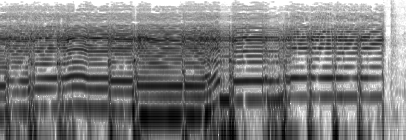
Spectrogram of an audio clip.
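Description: Recorded electric guitar playing a single-note melodic line with a bent note and a slide up midway, cut off abruptly near the end. It is double-tracked left and right, and a pasted copy has made both sides identical, so the part collapses to mono instead of sounding wide stereo.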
